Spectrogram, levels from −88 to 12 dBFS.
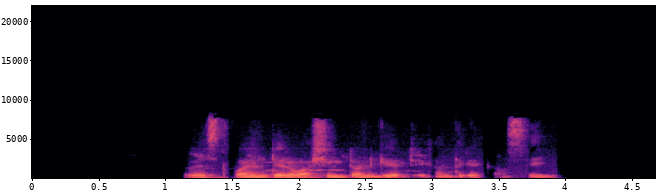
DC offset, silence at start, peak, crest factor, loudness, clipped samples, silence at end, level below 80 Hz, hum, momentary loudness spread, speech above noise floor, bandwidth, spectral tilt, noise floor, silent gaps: under 0.1%; 1.15 s; -4 dBFS; 18 dB; -21 LUFS; under 0.1%; 0.75 s; -62 dBFS; none; 12 LU; 69 dB; 8.2 kHz; -6 dB/octave; -89 dBFS; none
